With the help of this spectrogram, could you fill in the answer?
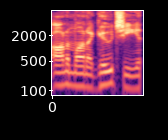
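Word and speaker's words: Anamanaguchi: did I was like, the band's name's hard to even spell, but it's pronounced Onomonoguchi.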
